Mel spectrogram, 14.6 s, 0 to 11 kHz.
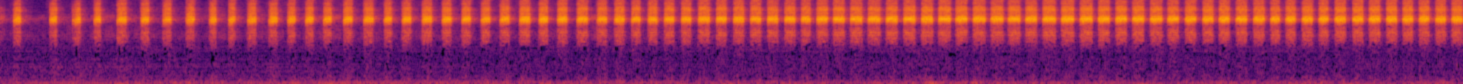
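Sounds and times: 
cicada buzzing in rhythmic pulses: 0.0 - 14.6.

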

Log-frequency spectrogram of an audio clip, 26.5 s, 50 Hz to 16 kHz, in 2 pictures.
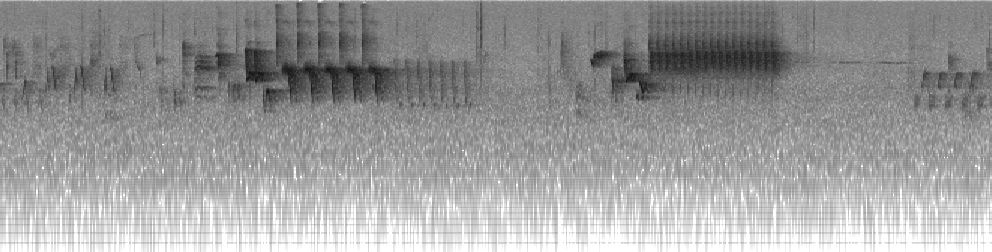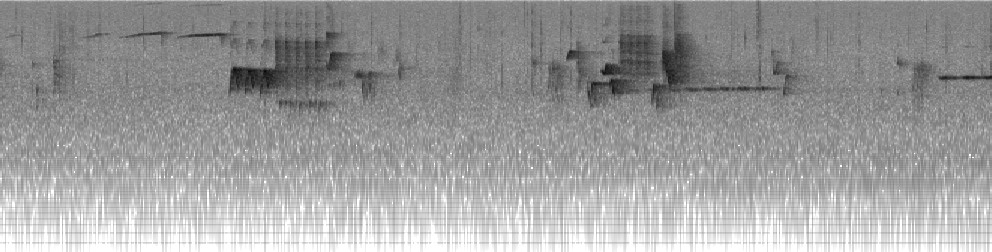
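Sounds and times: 
several common nightingales singing together: 0.0 - 6.5, 7.5 - 18.7, 20.4 - 23.9, 25.2 - 26.4.

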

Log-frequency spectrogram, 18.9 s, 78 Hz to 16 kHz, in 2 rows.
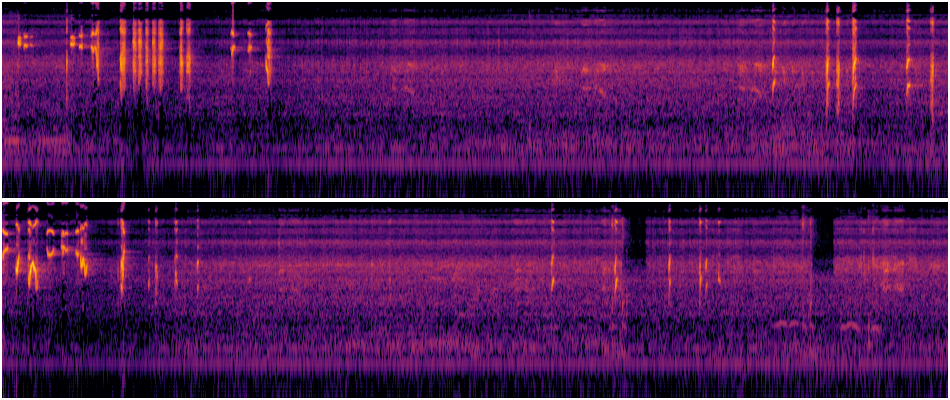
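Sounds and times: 
Willie wagtail singing: 0.0 - 2.8, 7.5 - 11.4
faint hum: 0.0 - 18.9.

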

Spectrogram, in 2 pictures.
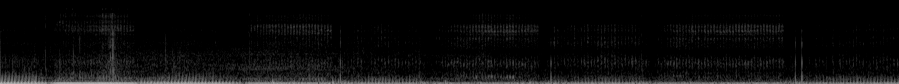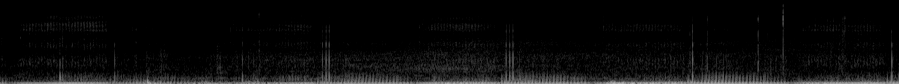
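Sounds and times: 
cat purring: 0.0 - 17.9
soft clicks and rustles: 0.4 - 1.8, 9.5 - 12.0, 15.8 - 17.9.

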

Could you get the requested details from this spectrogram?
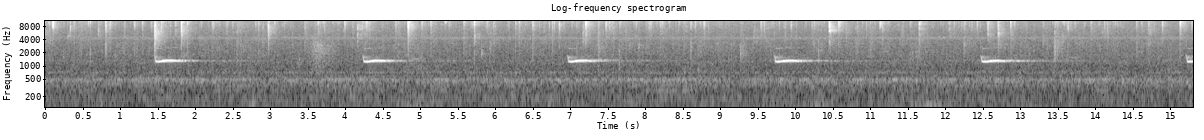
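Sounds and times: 
scops owl giving soft whistled hoots: 1.5 - 2.0, 4.2 - 4.8, 7.0 - 7.6, 9.7 - 10.4, 12.5 - 13.2.

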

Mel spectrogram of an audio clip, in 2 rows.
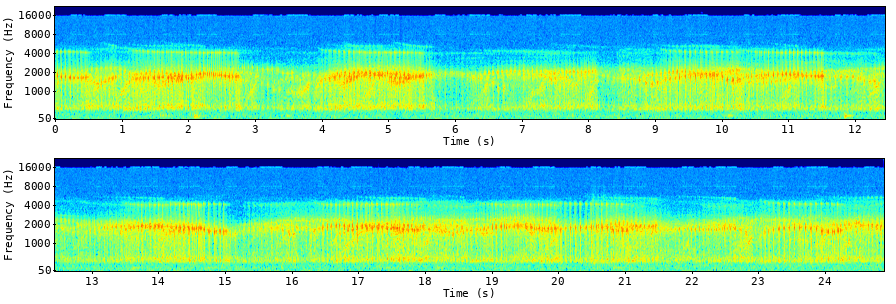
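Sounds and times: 
frog chorus of rattling croaks: 0.0 - 24.8
steady background hiss: 0.0 - 24.8.

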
